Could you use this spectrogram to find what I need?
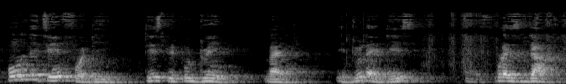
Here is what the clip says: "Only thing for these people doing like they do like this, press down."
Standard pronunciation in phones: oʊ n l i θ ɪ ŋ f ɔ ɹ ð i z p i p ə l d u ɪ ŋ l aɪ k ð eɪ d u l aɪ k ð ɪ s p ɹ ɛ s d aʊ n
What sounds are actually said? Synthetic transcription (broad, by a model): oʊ n l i t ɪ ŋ f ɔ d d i s p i p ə d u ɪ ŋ l aɪ k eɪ d u l aɪ k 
